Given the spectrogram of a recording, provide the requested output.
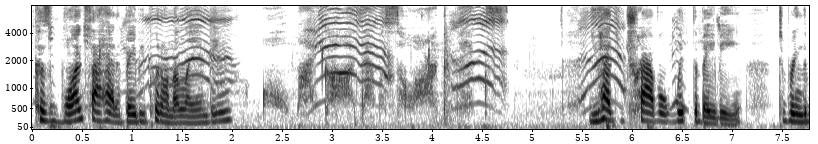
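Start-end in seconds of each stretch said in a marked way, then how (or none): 2.3-4.8 whispered. Retold or imitated. Recalling a stuck baby.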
